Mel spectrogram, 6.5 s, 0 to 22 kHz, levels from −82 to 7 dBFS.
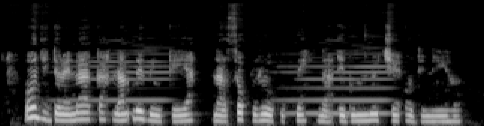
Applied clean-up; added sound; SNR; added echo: classical method log-MMSE.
